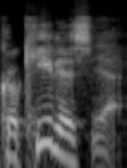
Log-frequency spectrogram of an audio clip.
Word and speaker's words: Krokidas: Krokidas. Krokidas, wanted it to have the sort of intensity and the rawness of something really happening.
